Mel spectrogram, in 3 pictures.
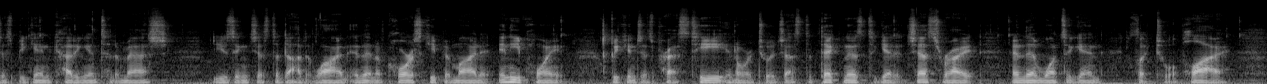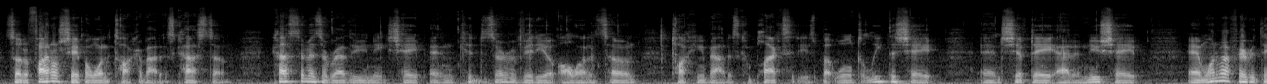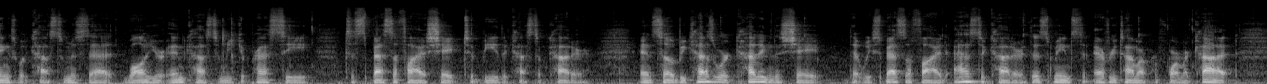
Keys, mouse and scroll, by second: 0.3 click, 0.8 middle click, 1.5 click, 1.5-1.8 scroll, 6.0 t, 8.8 click, 10.0 click, 12.3 click, 14.1 click, 15.3 scroll down 1, 15.6 middle click, 16.1 scroll down 1, 16.7 scroll down 2, 17.0 shift+middle click, 17.8 x, 18.5 shift+click, 18.7 shift+middle click, 19.3 shift+a, 20.3 click, 23.1 middle click, 27.6 c, 28.2 middle click, 31.5 click, 33.3 click, 34.8 click, 36.6 click, 37.0 middle click, 37.9 click.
